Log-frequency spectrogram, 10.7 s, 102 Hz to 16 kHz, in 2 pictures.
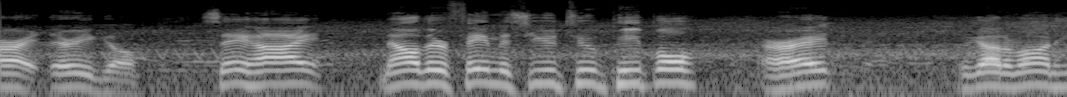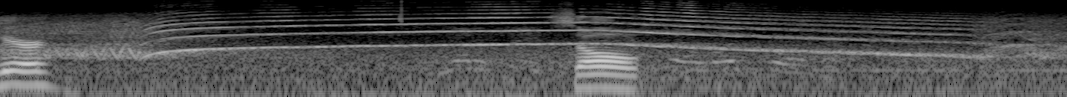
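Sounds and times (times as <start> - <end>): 
speech: 0.0 - 5.7, 8.2 - 8.7
low traffic rumble: 0.0 - 10.6
ambulance siren passing along a street in England: 0.5 - 10.6.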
